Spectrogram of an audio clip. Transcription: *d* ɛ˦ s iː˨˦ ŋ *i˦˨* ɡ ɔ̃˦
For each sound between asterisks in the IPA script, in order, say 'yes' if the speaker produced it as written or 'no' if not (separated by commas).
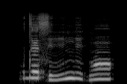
yes, yes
